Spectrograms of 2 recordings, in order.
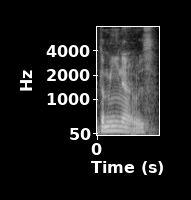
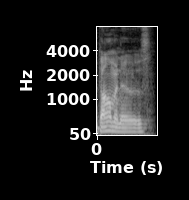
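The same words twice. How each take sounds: First: The name is said with an Italian-sounding pronunciation. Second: The name is said with an ordinary pronunciation. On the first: It makes the chain sound like a fancy restaurant. "makes it sound like a fancy Italian place" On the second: This is how most listeners say it. "as you guys probably pronounce it"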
